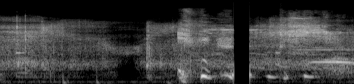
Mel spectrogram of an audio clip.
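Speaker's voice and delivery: loud shouted laugh, high; loud burst of laughter. Real, not acted. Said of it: "I can't stop laughing".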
